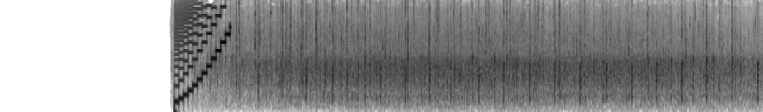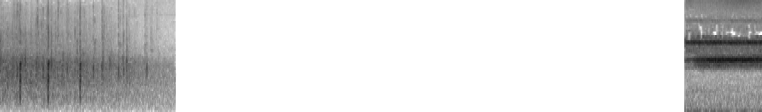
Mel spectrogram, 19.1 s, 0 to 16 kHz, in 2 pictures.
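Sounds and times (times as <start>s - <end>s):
crowd applauding: 2.2s - 11.7s.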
